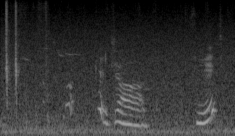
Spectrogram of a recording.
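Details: Young blue merle Australian Shepherd female whimpers indoors: a couple of soft clicks, then a long, falling, nasal whine and a shorter rising-falling one near the end, over quiet room hiss.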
